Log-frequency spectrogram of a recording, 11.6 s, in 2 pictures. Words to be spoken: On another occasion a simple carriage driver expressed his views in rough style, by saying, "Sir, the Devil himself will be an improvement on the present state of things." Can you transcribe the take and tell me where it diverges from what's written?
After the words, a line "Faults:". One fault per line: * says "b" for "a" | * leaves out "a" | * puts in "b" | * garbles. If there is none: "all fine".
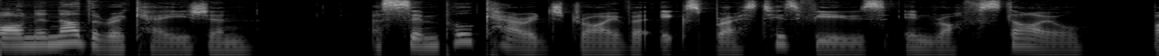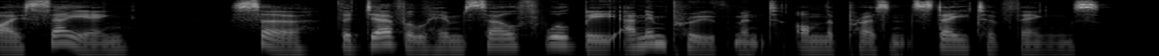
On another occasion a simple carriage driver expressed his views in rough style, by saying, "Sir, the Devil himself will be an improvement on the present state of things."
Faults:
all fine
